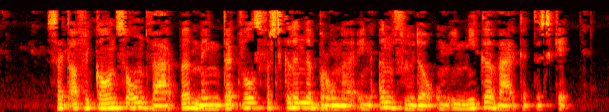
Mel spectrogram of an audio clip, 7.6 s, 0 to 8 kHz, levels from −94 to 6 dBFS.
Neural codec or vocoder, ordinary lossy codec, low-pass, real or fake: none; MP3, 24 kbps; 7.2 kHz; real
